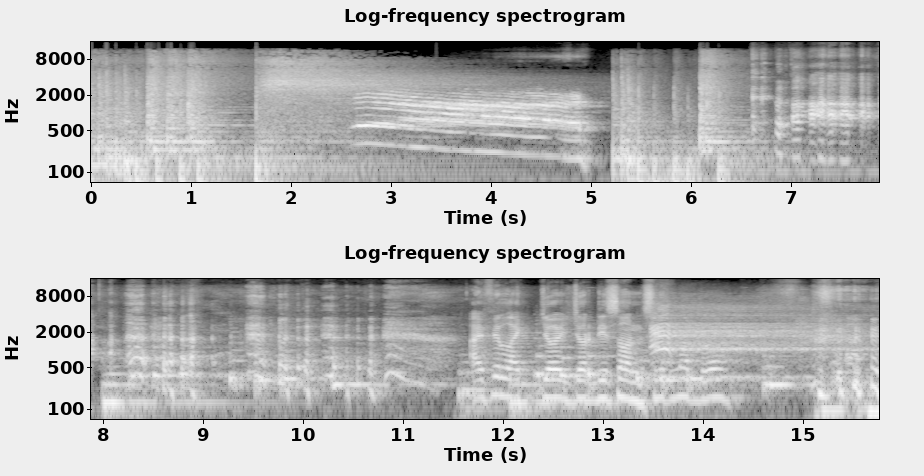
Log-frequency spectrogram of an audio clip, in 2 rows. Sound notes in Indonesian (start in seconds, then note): 7.1 tertawa; 11.0 terkesiap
